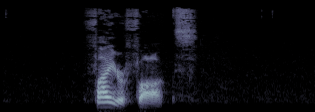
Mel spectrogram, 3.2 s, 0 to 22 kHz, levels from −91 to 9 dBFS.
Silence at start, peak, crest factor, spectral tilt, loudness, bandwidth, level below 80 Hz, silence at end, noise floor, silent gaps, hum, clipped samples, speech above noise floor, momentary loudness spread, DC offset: 0.9 s; -12 dBFS; 22 dB; -0.5 dB/octave; -30 LUFS; 16.5 kHz; under -90 dBFS; 1.2 s; -78 dBFS; none; none; under 0.1%; 49 dB; 10 LU; under 0.1%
